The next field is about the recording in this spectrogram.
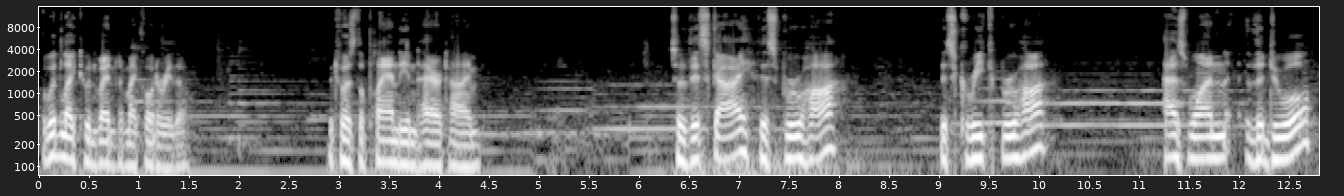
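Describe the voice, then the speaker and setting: A man's voice: medium pitch, unhurried, pauses often, faint music behind. A man giving casual gameplay commentary, reading game text aloud and reacting with dry, offhand humour. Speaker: gaming video host.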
